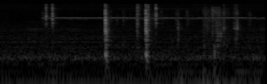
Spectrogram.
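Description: Menu buttons click softly a few times.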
